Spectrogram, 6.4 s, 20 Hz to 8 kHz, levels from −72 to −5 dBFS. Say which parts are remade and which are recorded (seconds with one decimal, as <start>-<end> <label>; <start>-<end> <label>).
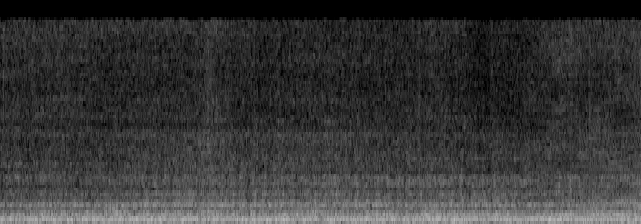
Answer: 0.0-5.2 recorded; 5.2-6.4 remade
